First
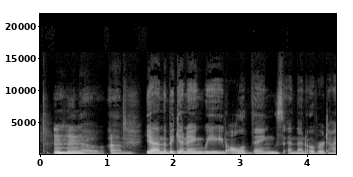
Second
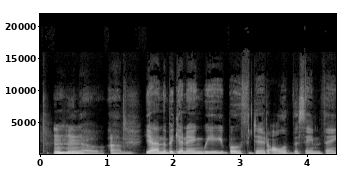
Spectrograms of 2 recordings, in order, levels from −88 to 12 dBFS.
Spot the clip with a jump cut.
first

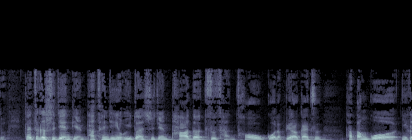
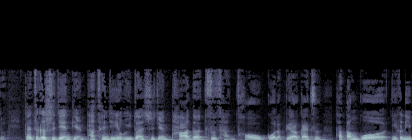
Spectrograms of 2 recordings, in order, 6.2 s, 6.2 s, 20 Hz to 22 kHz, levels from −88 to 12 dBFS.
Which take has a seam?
second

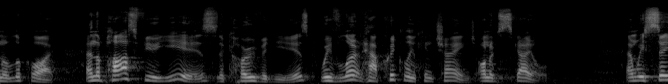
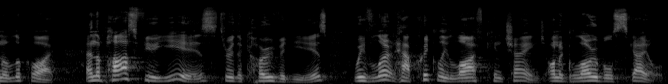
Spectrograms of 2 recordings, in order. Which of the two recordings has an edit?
first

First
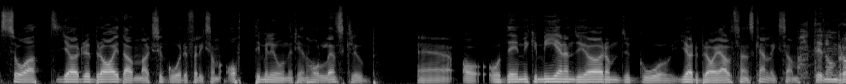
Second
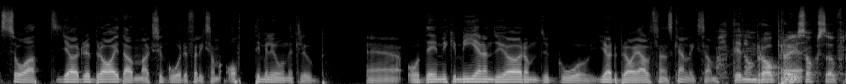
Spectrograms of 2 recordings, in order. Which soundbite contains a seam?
second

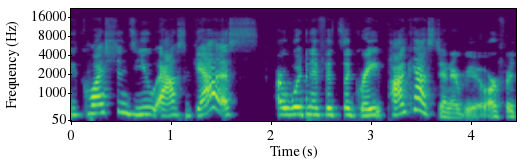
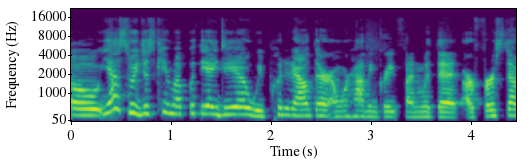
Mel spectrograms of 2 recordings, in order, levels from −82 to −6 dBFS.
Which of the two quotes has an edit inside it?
first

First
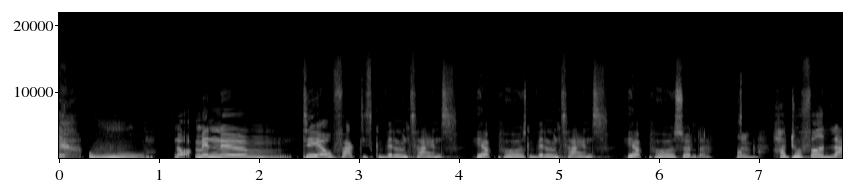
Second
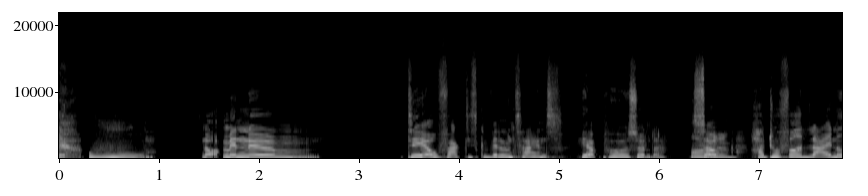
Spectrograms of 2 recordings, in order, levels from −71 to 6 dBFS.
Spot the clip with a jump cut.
first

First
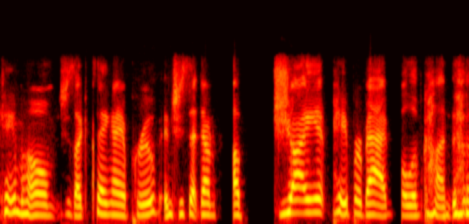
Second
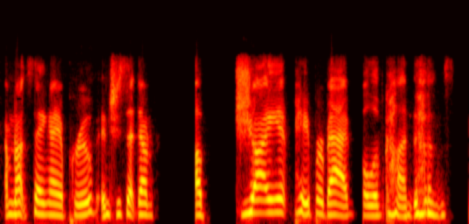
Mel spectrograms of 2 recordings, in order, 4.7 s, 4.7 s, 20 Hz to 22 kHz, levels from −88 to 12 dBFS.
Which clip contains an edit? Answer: first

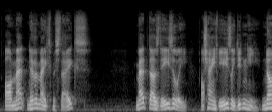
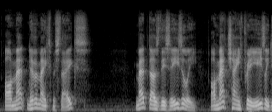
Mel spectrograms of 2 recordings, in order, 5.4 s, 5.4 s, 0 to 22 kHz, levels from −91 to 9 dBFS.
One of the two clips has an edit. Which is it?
first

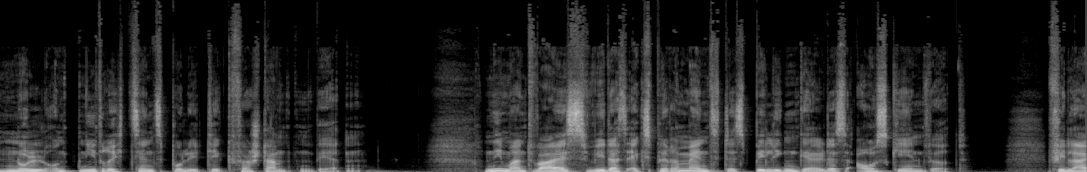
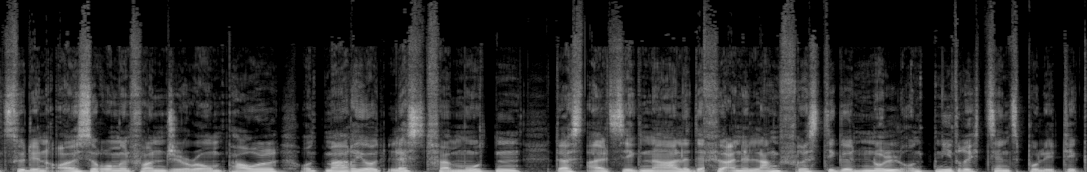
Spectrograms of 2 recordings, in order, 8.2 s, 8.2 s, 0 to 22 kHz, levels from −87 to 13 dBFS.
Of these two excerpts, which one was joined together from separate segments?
second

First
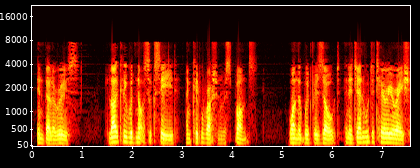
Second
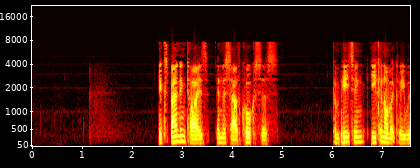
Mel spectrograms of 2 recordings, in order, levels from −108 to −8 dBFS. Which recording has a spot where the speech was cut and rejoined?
first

